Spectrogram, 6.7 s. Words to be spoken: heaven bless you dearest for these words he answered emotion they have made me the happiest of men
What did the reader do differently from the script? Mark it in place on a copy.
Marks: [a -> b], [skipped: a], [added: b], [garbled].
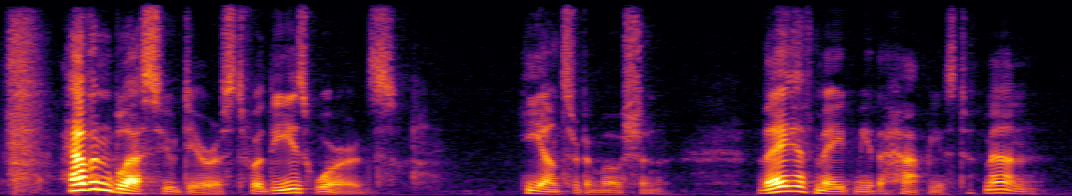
heaven bless you dearest for these words he answered emotion they have made me the happiest of men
